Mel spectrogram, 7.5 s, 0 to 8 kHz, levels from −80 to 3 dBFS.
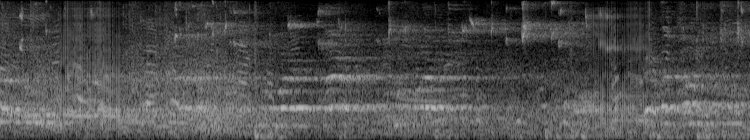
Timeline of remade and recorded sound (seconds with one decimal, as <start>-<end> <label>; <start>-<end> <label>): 0.0-0.6 recorded; 0.6-1.2 remade; 1.2-5.9 recorded; 5.9-6.5 remade; 6.5-7.5 recorded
